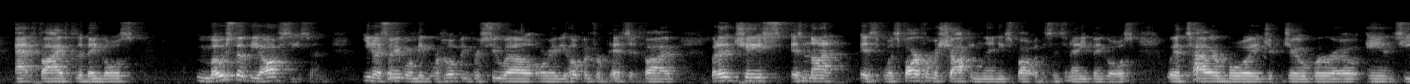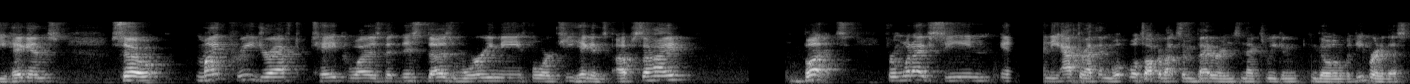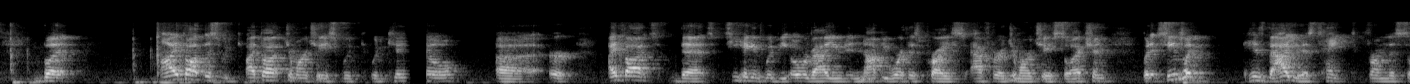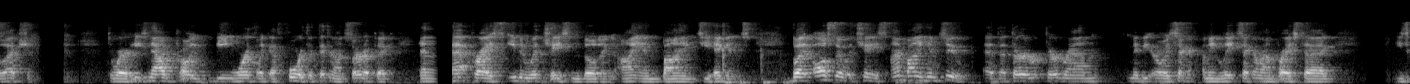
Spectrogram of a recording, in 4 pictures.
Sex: male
